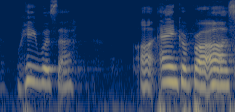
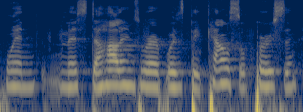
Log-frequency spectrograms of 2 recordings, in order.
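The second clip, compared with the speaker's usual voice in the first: ordinary talk, nothing marked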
